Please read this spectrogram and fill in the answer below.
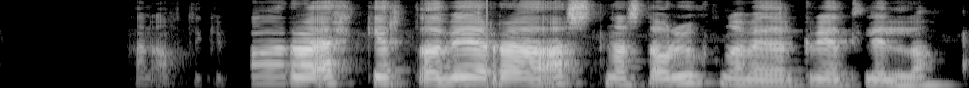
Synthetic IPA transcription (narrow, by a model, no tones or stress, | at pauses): hanːawht̪ɛhcɪpaːɾaɛhcɛr̥t̪aðvɛːɾaːða̰st̪nast̪awɾjuhpnavɛːðaɾkɾɛːt̪lɪlːa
